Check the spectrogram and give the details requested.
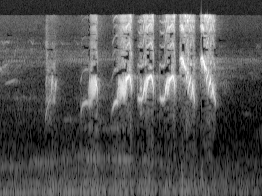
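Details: Seedeater song in the Brazilian "tui tui zel zel" style, played to excite captive birds and for song training: a rapid series of about six sharp, high, downslurred chirping notes in a burst just over a second long, with quiet low background hum.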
